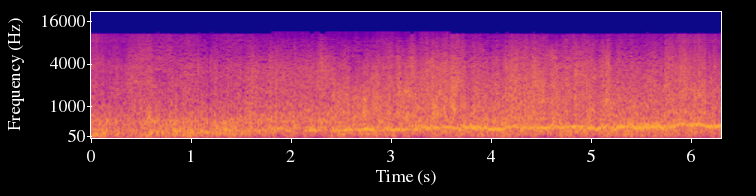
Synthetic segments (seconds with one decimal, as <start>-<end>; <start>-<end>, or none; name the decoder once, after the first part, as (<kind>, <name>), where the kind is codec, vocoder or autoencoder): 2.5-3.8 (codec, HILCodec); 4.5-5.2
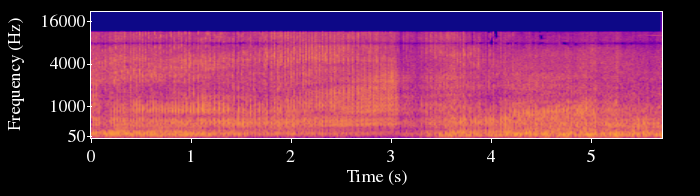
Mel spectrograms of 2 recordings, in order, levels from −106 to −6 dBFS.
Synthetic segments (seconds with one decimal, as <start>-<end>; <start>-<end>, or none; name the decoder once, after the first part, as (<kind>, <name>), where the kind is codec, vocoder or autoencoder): 0.0-5.7 (vocoder, BigVGAN v2)

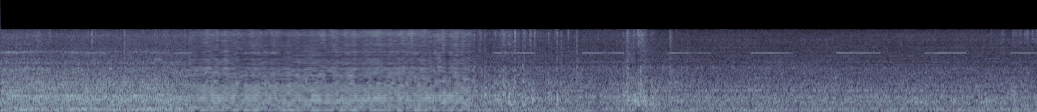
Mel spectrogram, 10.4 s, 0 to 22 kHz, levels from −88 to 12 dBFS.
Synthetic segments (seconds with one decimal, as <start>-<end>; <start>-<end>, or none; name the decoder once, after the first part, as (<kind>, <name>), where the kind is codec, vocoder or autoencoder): 1.9-4.7 (vocoder, HiFi-GAN)

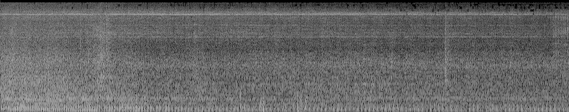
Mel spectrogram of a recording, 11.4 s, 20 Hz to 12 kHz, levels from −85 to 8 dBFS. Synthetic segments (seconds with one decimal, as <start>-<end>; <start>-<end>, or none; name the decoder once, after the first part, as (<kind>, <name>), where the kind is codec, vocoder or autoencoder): 0.0-1.5 (vocoder, Vocos); 5.2-9.1; 9.8-11.4

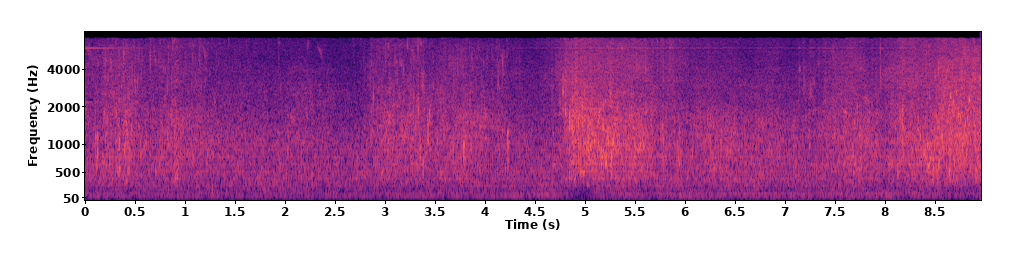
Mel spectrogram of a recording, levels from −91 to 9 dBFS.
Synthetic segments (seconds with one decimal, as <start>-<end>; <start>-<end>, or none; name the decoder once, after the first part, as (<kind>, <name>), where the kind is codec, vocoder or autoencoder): 4.3-8.3 (codec, DAC)

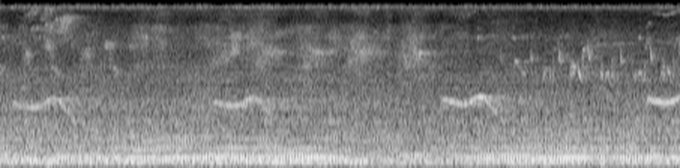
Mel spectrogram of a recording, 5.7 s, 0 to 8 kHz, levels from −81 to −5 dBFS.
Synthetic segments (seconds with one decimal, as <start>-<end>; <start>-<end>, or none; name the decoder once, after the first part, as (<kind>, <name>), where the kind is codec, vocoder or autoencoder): 1.1-3.9 (codec, DAC)

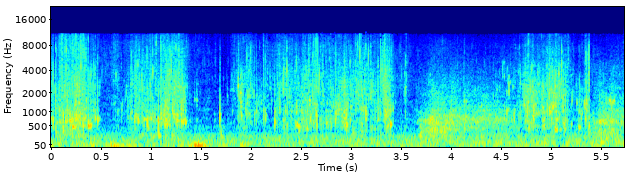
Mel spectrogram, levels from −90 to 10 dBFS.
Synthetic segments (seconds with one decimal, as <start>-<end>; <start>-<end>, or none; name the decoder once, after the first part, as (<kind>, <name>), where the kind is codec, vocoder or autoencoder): none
